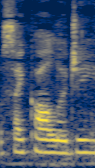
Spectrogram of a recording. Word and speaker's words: psychology: junção aqui do PS esse p é mudo então por exemplo psychology psychologist é tudo com o p mudo a gente fala direto só o s tá isso acontece também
